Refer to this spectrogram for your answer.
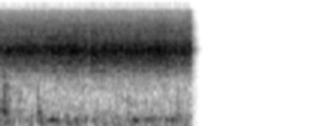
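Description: Constant high, airy hiss with nothing underneath, cutting out to dead silence briefly, then returning; noisy earbud mic pickup. Cause suspected, not confirmed.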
